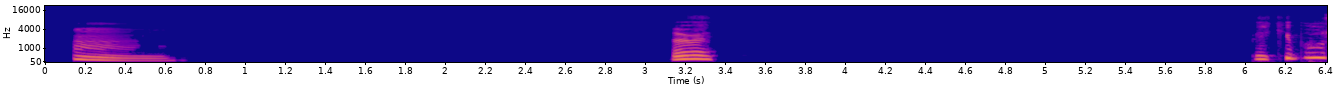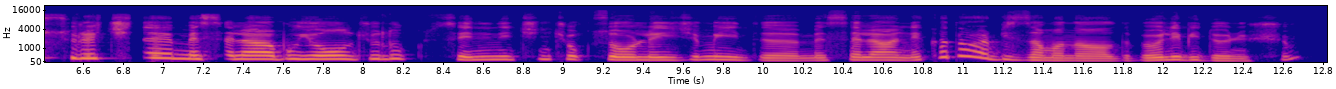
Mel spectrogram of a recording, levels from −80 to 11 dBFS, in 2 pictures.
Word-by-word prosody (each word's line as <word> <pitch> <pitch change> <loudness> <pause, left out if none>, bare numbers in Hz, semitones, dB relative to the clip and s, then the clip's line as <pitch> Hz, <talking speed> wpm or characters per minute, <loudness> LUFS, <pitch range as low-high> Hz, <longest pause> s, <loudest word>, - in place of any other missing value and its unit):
Hımm. 155 -8 -4 2.5
Evet. 245 +1 +4 2.6
Peki 245 +7 -1
bu 345 0 +4
süreçte, 325 0 +1
mesela 250 -2 +4
bu 260 - +1
yolculuk 250 +1 +2
senin 210 0 -1
için 220 +2 -5
çok 235 -1 -5
zorlayıcı 195 -1 +1
mıydı? 170 -7 -3
Mesela 185 +3 -1
ne 185 +1 -3
kadar 390 - 0
bir - - -4
zaman 180 -5 -2
aldı 150 0 -4
böyle 190 +5 +1
bir 195 - -5
dönüşüm? 155 - -8
215 Hz, 105 wpm, -23 LUFS, 180-250 Hz, 2.6 s, Evet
